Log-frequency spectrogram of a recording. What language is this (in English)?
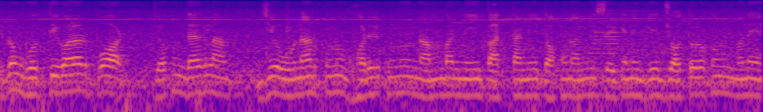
Bangla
